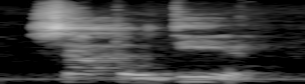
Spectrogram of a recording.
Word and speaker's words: sapodilla: had sapodia it's spelled s-a-p-o-d-i-l-l-a or sapodilla sapodia is the way it would be pronounced I believe in Spanish here are a couple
